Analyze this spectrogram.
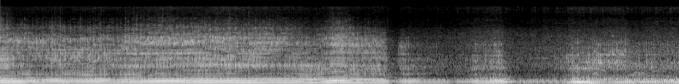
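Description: A diesel truck engine revs loudly, then drops to a lower rumble.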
